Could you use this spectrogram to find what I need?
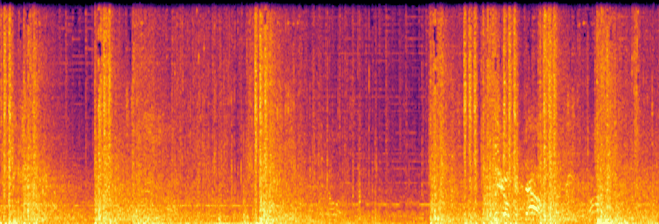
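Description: Gunshots fire in bursts with loud blasts.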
